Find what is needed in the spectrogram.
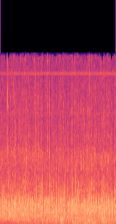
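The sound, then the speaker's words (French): An audience applauds in a dense, loud, continuous wash of clapping that stays even from start to finish. “D'ailleurs, le public applaudit.”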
